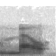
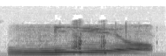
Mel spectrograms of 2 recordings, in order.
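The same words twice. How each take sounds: First: The vowel sounds like the e in 'bed'. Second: The vowel sounds like the i in 'bit'. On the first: The speaker calls it wrong. "that's what I used to call milk until you made me aware of how I said milk" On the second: The speaker calls it right. "I try to say milk"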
